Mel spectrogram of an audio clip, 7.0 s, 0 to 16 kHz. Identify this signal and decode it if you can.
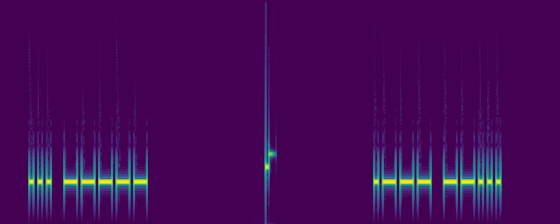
Morse code, heard as a keyed tone, about 22 wpm, 700 Hz. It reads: S 0 J 7
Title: Single-Letter Single-Number 22wpm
